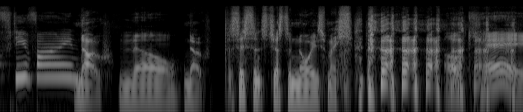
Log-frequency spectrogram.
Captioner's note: laughs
